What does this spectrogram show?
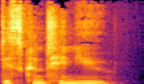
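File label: "discontinue", English, British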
